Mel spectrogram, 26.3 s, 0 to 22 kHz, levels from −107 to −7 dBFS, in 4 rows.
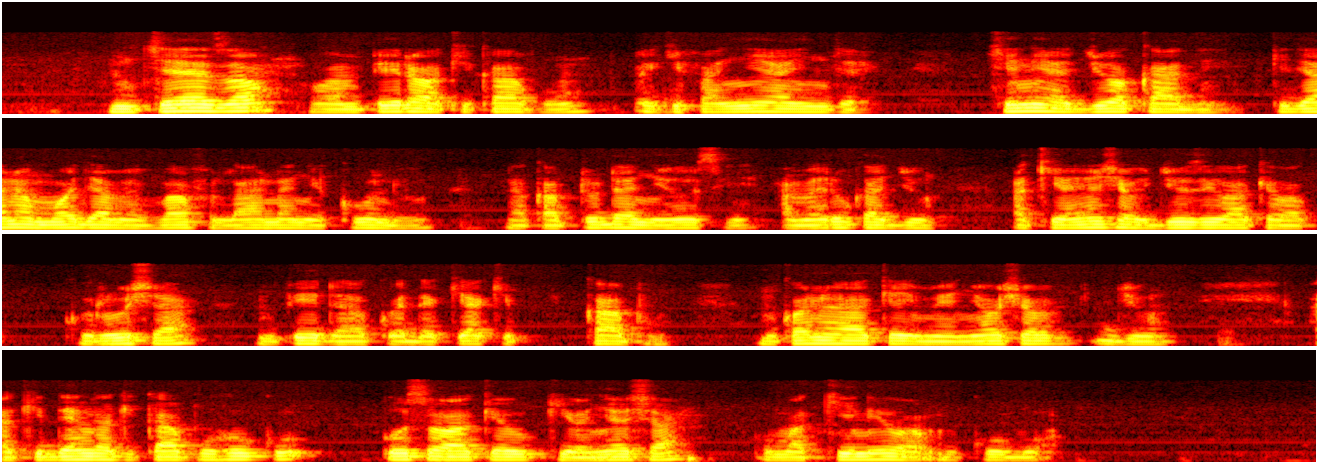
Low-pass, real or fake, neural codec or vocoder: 7.2 kHz; real; none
